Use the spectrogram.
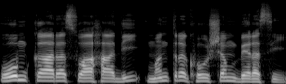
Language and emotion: Kannada, neutral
